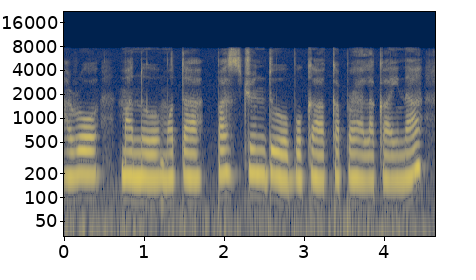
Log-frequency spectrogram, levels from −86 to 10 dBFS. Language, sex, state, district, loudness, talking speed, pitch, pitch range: Nagamese, female, Nagaland, Kohima, -13 LUFS, 115 wpm, 180 Hz, 175-195 Hz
